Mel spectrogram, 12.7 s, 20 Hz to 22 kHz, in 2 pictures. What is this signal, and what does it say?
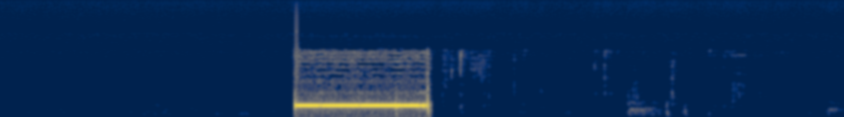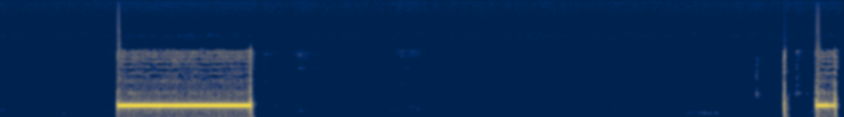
Ringback tone (Europe, 425 Hz).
